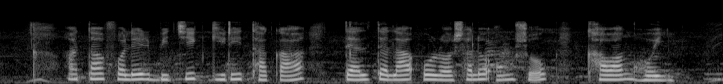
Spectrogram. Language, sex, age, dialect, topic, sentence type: Bengali, female, <18, Rajbangshi, agriculture, statement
